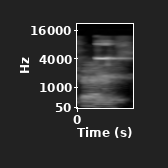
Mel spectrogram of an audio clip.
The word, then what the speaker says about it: Petters: Peters, Petters. That's how they pronounce it in Belgium.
